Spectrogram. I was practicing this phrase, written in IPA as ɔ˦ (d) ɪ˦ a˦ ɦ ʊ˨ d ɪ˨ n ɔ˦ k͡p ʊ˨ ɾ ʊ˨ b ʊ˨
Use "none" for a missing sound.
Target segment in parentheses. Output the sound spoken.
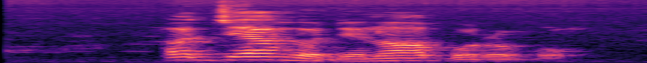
d͡ʒ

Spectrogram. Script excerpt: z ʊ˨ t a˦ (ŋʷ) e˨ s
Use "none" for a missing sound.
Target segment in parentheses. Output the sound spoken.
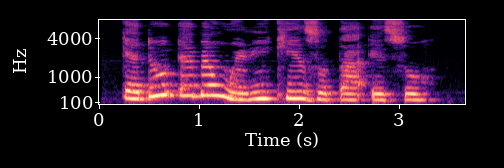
none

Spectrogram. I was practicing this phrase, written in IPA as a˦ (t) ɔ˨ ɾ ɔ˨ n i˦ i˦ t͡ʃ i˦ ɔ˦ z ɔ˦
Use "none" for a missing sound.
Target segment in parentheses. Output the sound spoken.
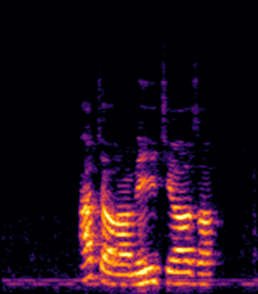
t͡ʃ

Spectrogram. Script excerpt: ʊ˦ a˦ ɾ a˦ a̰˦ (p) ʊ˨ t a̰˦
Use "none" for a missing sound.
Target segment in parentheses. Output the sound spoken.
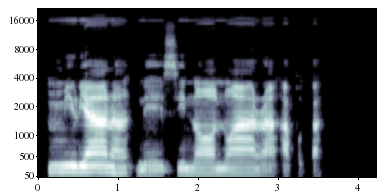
p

